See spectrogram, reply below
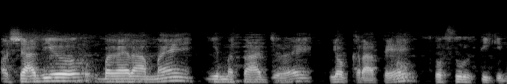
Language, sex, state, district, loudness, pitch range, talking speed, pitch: Hindi, male, Uttar Pradesh, Budaun, -21 LUFS, 115-150 Hz, 165 wpm, 130 Hz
